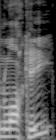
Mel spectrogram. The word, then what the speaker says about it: Lachy: I'm going from Lockie. – Yep. – And you know it's spelt L-A-C-H-Y. – Yeah, I wish people would get that right. – Yeah, I know. Terrible. Even my dad spells it wrong. He does. He puts the I-E on the end.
